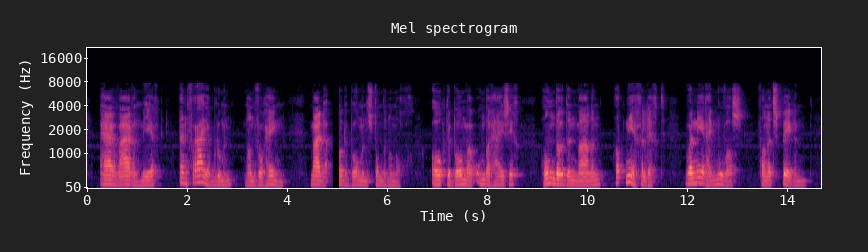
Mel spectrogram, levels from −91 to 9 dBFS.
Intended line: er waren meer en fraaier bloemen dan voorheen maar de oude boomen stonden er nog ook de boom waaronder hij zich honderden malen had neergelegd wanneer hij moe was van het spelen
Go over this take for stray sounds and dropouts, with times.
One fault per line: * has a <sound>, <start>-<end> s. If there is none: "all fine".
* has a dropout, 4.9-5.0 s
